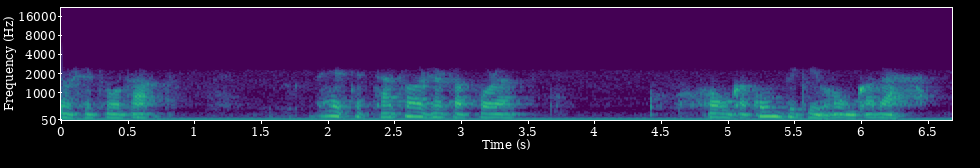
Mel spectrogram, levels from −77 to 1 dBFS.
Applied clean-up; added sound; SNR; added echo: none; none; none; none.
